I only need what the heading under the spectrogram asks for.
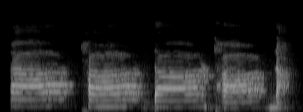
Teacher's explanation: अब हम बात करेंगे जब टा वर्ग में, तो यही जीभ आती है पीछे मुड़ रही, जैसे हम कहते हैं टा, ठा, डा, ढा, ना, अर्थात वे वर्ण जिनका उच्चारण करते समय जीभ हमारी मुड़ करके पीछे वाले छत के भाग से टकरा रही है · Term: मूर्धन्य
